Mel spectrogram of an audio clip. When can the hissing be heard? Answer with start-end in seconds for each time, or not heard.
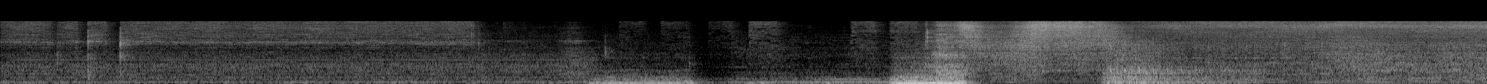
0.0-14.8.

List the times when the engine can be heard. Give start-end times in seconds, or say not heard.
11.0-12.7.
